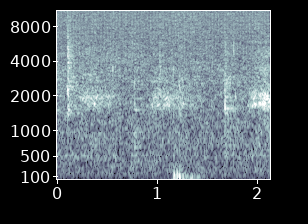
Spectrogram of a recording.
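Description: Near silence, broken by a single soft, low thump a little past the middle.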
